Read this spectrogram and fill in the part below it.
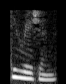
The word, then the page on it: derision: dı’rıʒən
